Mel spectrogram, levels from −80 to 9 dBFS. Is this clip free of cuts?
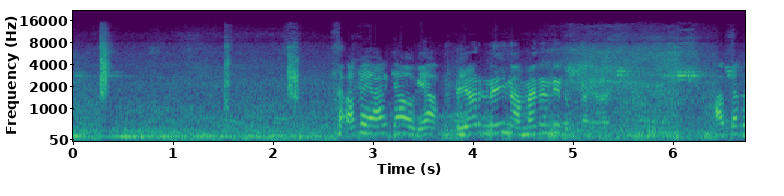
yes; 0 cuts

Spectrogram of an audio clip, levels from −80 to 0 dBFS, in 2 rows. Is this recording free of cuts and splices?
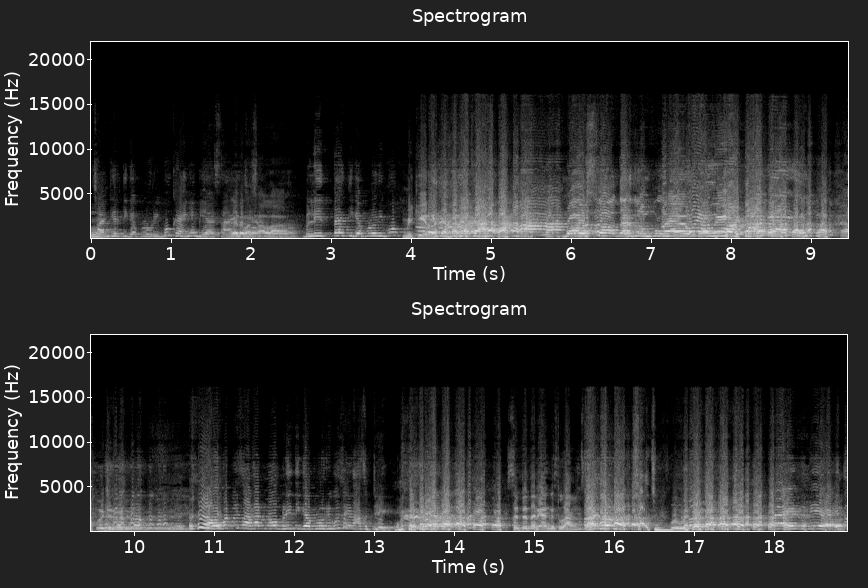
yes; 0 cuts

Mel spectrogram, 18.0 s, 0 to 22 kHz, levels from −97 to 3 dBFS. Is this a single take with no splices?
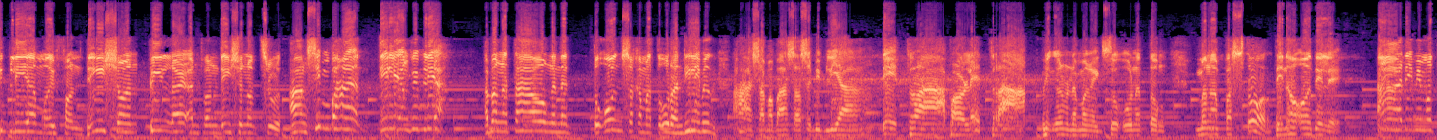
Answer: yes; 0 cuts

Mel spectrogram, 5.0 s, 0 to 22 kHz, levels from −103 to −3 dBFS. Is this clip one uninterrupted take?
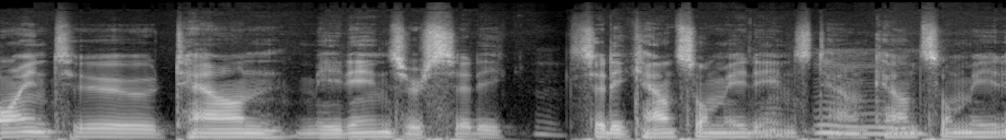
yes; 0 cuts

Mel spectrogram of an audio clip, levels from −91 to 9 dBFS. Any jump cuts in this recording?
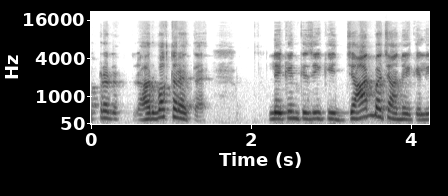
yes; 1 cut; at 1.7 s

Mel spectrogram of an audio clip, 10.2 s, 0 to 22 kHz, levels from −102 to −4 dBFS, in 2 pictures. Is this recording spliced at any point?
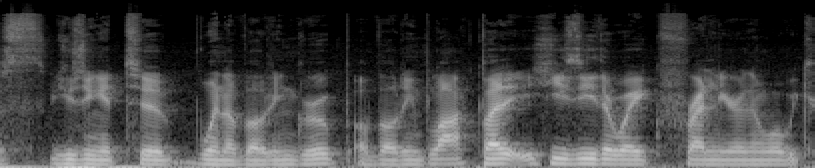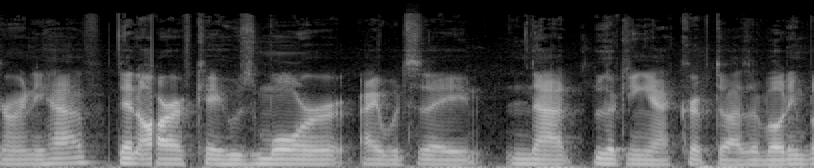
yes; 3 cuts; at 2.9 s, 5.9 s, 8.7 s

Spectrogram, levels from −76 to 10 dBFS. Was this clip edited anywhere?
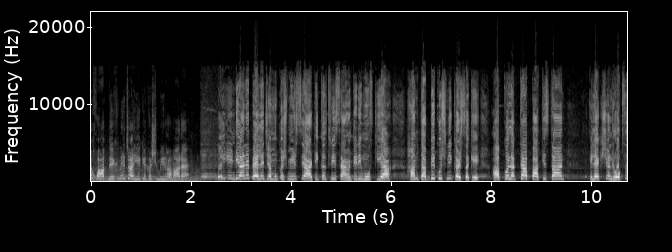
yes; 1 cut; at 2.2 s

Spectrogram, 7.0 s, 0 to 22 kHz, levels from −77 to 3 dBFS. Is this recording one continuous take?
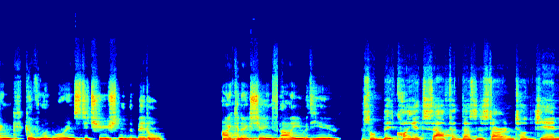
no; 1 cut; at 4.3 s

